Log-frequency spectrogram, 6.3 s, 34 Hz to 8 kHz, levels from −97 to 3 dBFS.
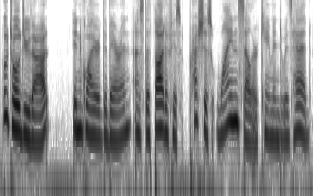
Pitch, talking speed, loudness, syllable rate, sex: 195 Hz, 180 wpm, -18 LUFS, 4.6 syllables/s, female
